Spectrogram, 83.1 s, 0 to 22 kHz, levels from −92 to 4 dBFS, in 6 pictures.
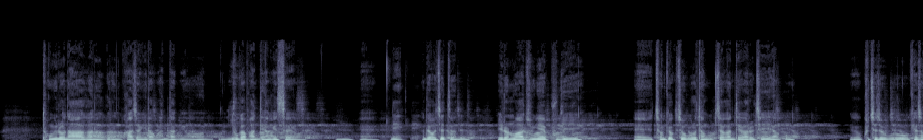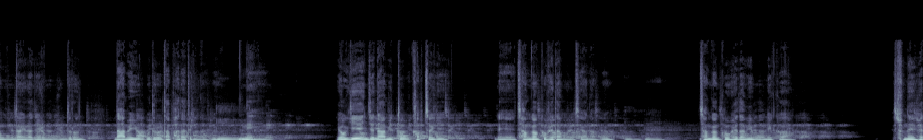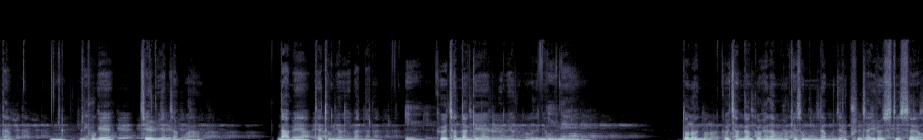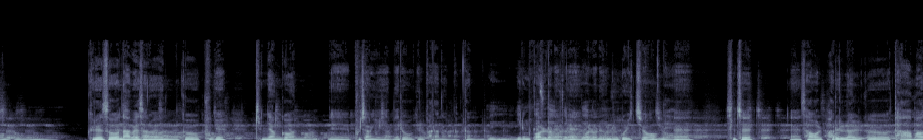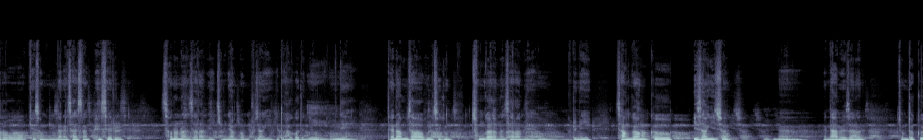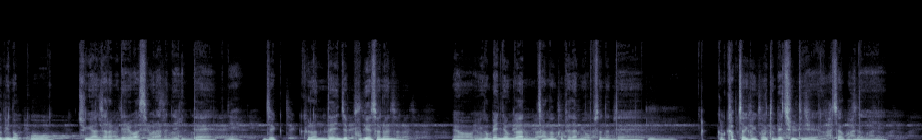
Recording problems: echo of what is said; noticeable; throughout; 290 ms later, 15 dB below the speech

